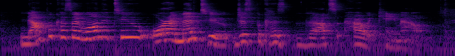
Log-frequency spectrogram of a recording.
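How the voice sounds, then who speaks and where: In a room with audible echo and noticeable background noise, a woman speaks at a high pitch in an animated tone, with very wide pitch swings at a moderate pace. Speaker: lifestyle vlogger with chronic illness. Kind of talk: casual vlog talk to camera.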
